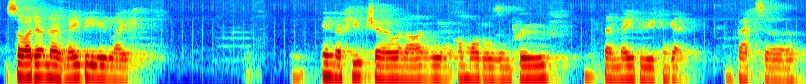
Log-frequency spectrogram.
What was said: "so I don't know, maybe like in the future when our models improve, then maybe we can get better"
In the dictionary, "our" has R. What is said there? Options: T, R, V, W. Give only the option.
W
